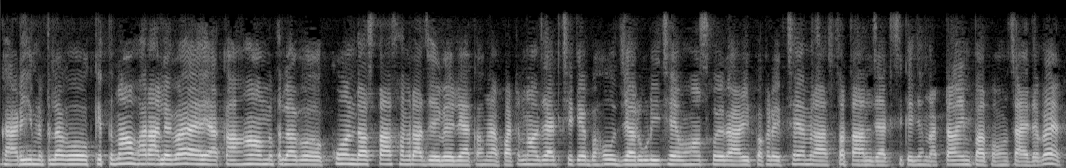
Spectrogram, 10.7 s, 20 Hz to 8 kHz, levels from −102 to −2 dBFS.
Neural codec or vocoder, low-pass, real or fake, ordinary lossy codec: codec, 16 kHz in and 24 kHz out, 1.1 kbps, FireRedTTS-2 codec; 7.2 kHz; fake; none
